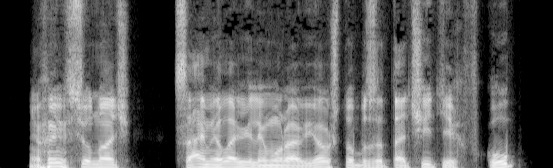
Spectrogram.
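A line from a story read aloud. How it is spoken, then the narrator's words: Laughing. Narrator (Russian): рассмеялся я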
